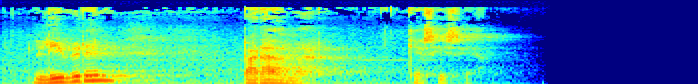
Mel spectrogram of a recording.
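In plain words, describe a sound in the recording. A young man chants a short phrase in a clear, echoing voice.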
